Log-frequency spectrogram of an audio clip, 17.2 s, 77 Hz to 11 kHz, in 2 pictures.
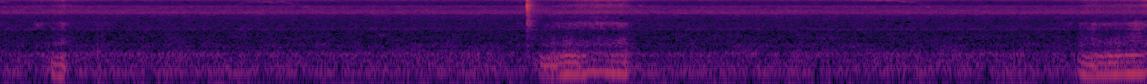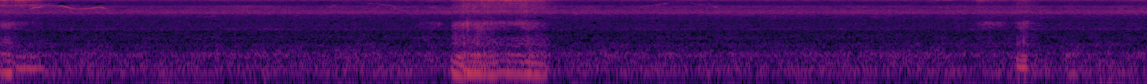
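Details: Low rattling snores, about one every four seconds (roughly 15 a minute), with quiet room noise between them; snoring.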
